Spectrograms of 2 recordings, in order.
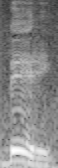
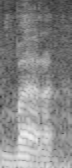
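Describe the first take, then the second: First: The word ends with an i sound. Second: The word ends with an e sound. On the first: This is the local regional form. The speaker calls it right. "zice beri, că suntem moldoveni" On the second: This is the standard form not used locally. The speaker calls it wrong. "nu se spune la Focșani, zice bere"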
